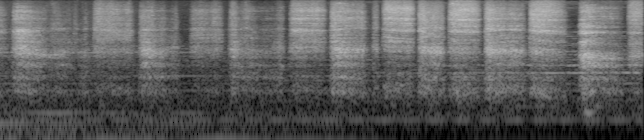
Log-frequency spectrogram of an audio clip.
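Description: A man breathing hard through an open mouth. The breaths are spaced out at first, then quicken to about two a second in the second half, over a low rumble that fades out about halfway through.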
